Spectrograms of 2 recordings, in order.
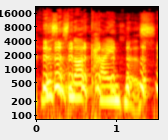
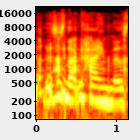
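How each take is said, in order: First: Slow, louder "This is not kindness." through a laugh; "This is not kindness." drawn out, amused and emphatic; laughing insistence. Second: Said in the usual way. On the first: Shown as a demonstration. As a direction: lean on "not" while laughing. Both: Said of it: "You completely misunderstand".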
